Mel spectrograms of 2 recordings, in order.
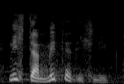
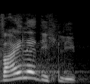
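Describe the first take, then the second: First: „damit“ stressed, whole phrase lower than usual; Betonung auf DAMIT. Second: „weil“ punched loud; Betonung auf WEIL. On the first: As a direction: set „damit“ aside in a lower, dropped voice. Rejected reason, set against weil. („damit“ betont, tiefer abgesetzt) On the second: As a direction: hit „weil“ hard as the true reason. Contrasts weil with damit. („weil“ laut und deutlich betont) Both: Shown as a demonstration.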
